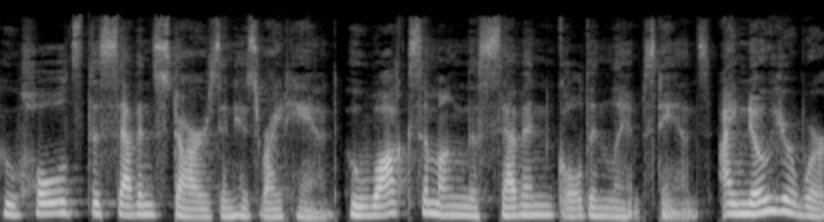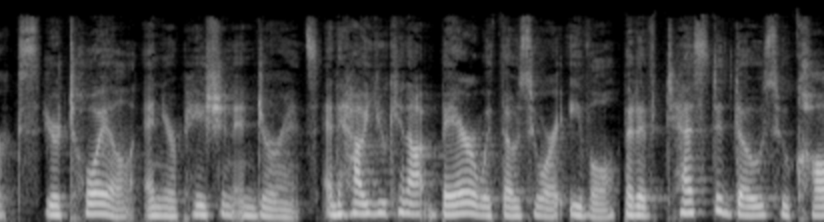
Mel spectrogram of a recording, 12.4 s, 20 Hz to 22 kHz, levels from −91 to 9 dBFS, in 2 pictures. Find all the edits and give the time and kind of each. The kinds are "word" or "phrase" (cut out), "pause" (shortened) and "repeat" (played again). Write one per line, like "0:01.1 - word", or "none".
none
